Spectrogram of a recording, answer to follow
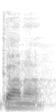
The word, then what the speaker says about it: going to: And of course, going to, most Americans, when they speak quickly, it's pronounced gonna. So going to, gonna.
